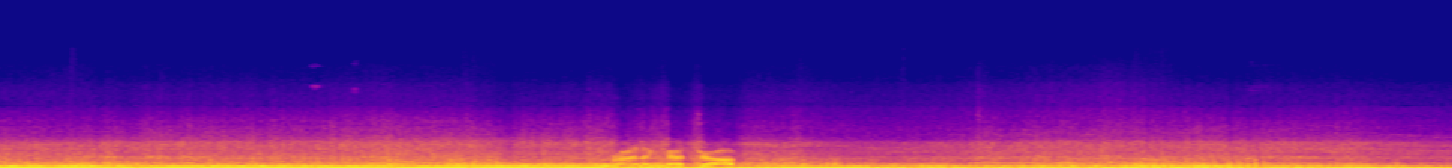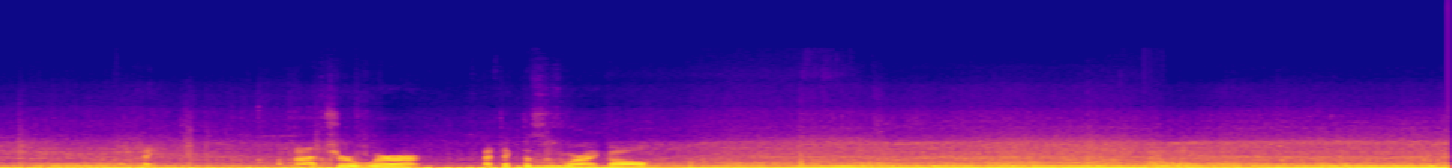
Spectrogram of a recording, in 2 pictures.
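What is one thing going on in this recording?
An off-road vehicle's engine rumbles steadily, rising and falling with the throttle.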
